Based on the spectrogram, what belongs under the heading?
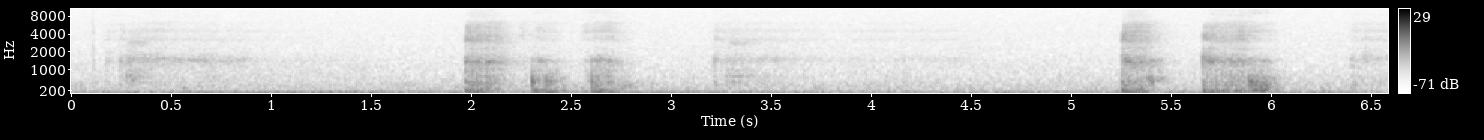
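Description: Two clusters of short, rough, snorting bursts about three seconds apart over a low room hum, fitting snoring on successive breaths.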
